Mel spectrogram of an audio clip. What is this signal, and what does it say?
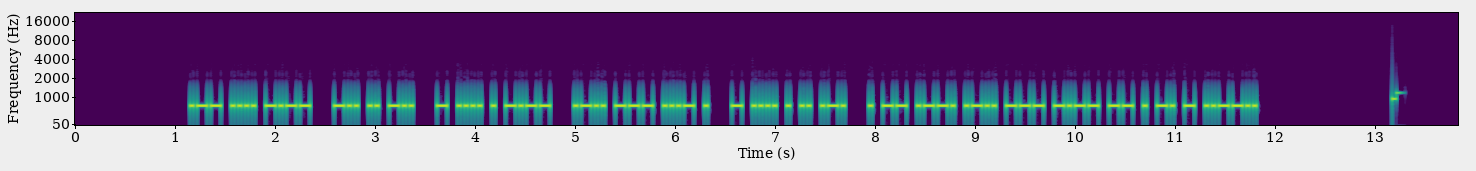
Morse code, heard as a keyed tone, about 34 wpm, 700 Hz. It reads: WHY DID THEY LOVE THEIR EMPLOYMENT?
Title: Sentences from Top 1500 Words 35wpm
